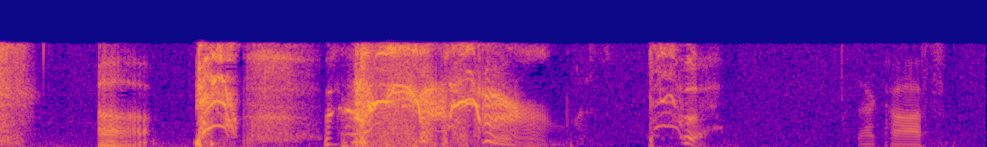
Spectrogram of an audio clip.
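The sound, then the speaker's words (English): A loud fit of harsh coughing and throat clearing comes in several rough bursts, some with a strained, voiced rasp, separated by short pauses and ending in a quieter final hack. “That cough is evidence, Goofy, that I'm trying to catch up to you.”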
